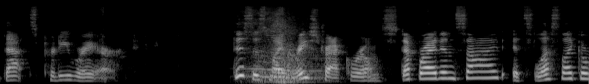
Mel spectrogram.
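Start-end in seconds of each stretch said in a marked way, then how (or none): none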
